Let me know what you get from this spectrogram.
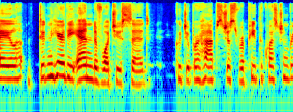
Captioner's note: speaking French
